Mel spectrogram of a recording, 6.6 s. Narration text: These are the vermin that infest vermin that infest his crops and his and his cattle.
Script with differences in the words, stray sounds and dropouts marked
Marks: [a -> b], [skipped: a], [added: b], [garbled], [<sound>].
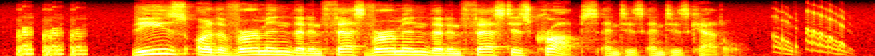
[laugh] These are the vermin that infest vermin that infest his crops and his and his cattle. [chirp]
